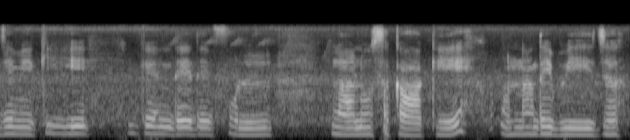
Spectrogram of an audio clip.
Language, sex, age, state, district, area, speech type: Punjabi, female, 30-45, Punjab, Mansa, urban, spontaneous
